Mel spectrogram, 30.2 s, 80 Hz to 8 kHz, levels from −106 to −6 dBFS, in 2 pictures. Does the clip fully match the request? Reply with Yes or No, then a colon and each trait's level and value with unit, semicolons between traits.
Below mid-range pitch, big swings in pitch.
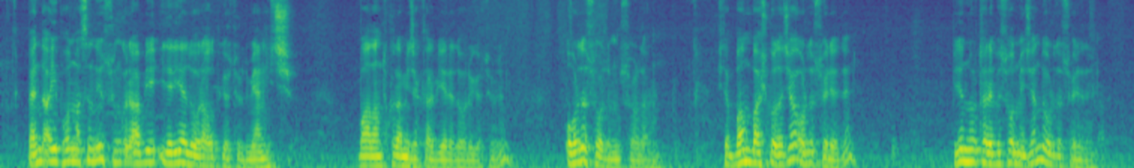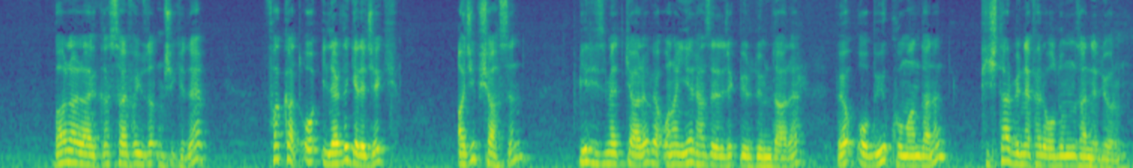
Yes: low, 120 Hz; wide, 6.4 semitones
